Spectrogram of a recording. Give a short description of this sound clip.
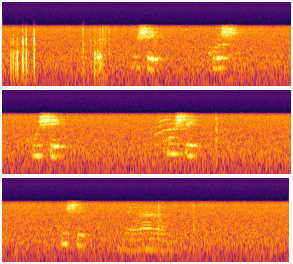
Female speech along with a cat's meow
